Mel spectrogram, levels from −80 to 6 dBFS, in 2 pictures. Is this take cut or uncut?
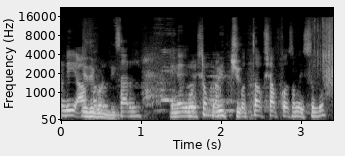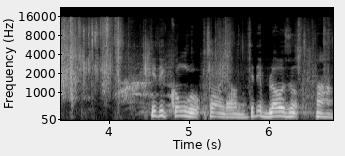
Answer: uncut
